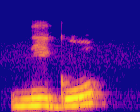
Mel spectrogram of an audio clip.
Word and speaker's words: него: Книгу, genau, hier spricht man das G, него, hier spricht man das G, W aus, also для него книгу.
